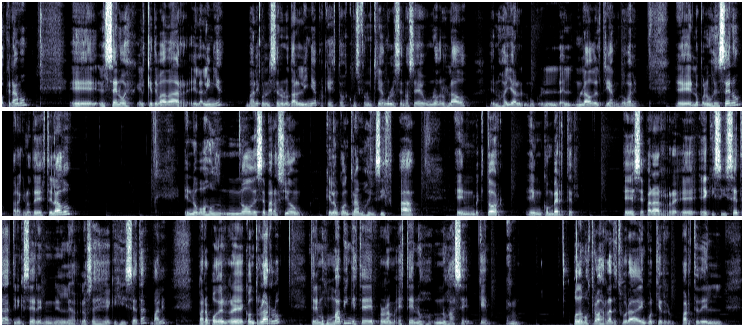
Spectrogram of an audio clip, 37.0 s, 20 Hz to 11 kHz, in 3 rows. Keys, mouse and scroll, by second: 0.9-1.3 scroll up 3, 13.7-14.0 scroll down 3, 14.0 middle click, 18.5 shift+a, 29.8 click, 35.1 click.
